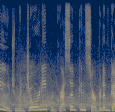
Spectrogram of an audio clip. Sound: cheers and Applause

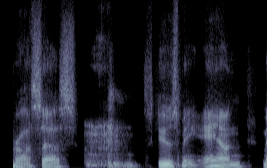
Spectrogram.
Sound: clears throat

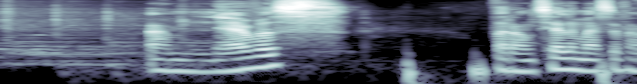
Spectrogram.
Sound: heartbeat

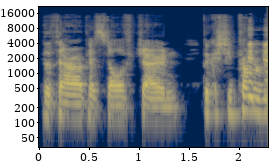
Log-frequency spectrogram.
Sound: laughs

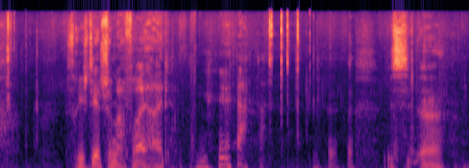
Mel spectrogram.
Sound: laughing

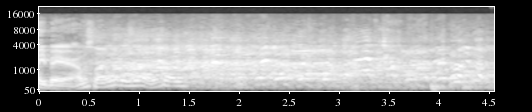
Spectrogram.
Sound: audience laughing

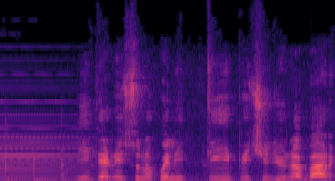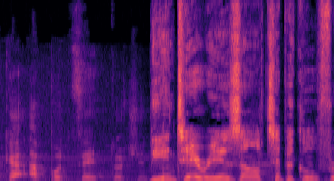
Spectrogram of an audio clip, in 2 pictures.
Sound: speaking in foreign language

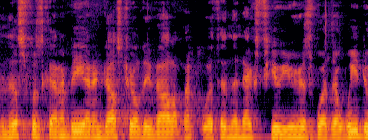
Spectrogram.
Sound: none

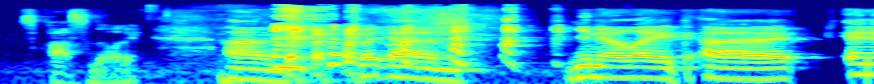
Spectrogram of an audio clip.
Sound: all laugh

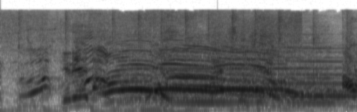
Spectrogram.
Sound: cheering

